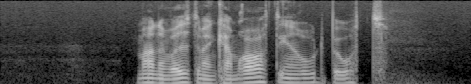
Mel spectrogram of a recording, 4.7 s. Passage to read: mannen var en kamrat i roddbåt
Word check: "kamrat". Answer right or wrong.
right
